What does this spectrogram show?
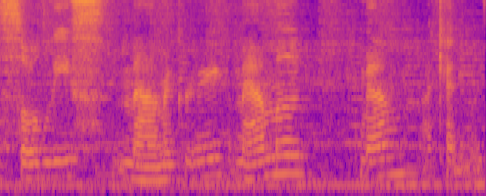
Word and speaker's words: Solis: And I loved that the play on the words was Solis. I'm probably saying it wrong, but I pronounce it with the Spanish accent because I'm Latina.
